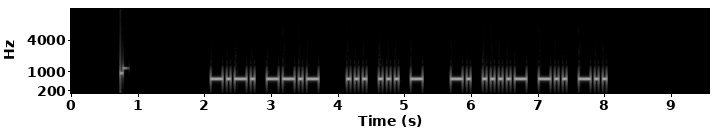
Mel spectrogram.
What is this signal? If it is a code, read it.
Morse code, heard as a keyed tone, about 20 wpm, 700 Hz. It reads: CQ SST N4DD
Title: K1USN SST QSO Practice - 20wpm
